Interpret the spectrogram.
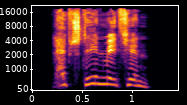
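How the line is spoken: Calling out. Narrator (German): rief

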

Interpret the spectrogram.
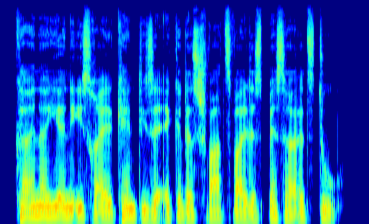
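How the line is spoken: Added aloud. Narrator (German): Laut fügte er hinzu

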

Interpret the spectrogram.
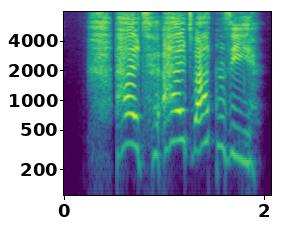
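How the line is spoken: Panicked shout. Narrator (German): rief Wiebke panisch, während sie sich gegen die Fliehkräfte nach vorn kämpfte

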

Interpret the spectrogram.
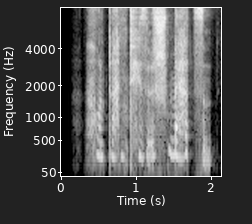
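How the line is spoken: Sobbing. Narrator (German): setzte Wagenbach schluchzend hinzu

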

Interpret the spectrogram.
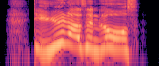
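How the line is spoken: Shrieking. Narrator (German): kreischte er

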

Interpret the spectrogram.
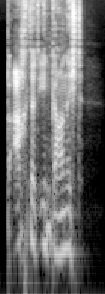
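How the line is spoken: Father hissing. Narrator (German): zischte mein Vater

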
